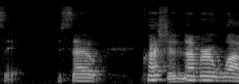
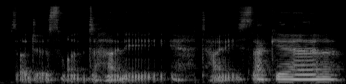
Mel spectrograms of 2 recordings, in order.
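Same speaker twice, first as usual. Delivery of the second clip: slow hushed whisper; 4 semitones higher, 10 dB quieter, slower than usual. Real, not acted. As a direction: whisper it slowly, almost no voice. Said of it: "my sexy voice".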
